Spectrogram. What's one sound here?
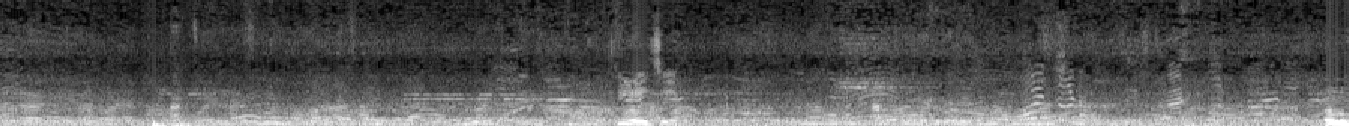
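A crowd of men and women chatters loudly nearby in a large echoing hall.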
